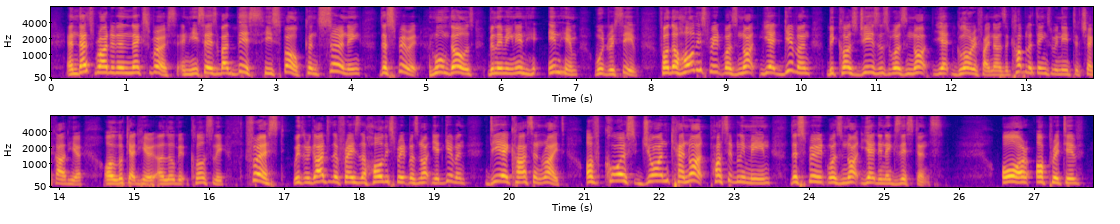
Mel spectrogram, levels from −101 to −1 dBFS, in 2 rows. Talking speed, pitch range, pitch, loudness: 195 wpm, 185-235 Hz, 215 Hz, -19 LUFS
